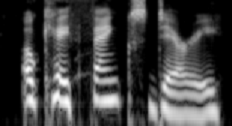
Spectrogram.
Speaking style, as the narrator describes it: sneered

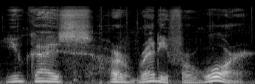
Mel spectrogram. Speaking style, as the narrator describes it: Liz exclaimed

